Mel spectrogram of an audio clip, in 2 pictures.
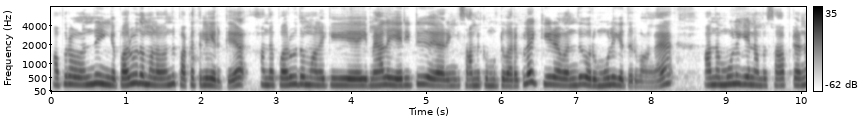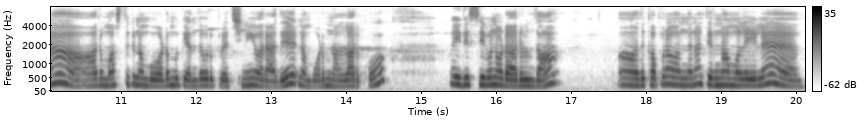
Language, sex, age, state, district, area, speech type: Tamil, female, 30-45, Tamil Nadu, Tiruvannamalai, rural, spontaneous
